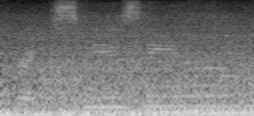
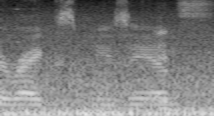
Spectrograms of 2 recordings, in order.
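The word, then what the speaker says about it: Rijksmuseum: the picture behind me I think it's pronounced the bricks museum it's the reichs museum the book says this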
